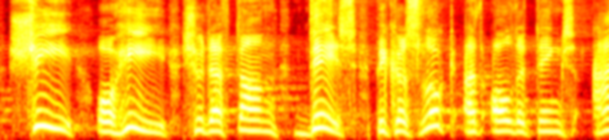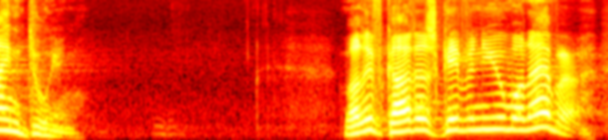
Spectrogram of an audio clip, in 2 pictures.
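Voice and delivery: loud, high, ringing sermon delivery; impassioned preaching. Real, not acted. Preacher exhorting the church not to compare gifts, full-force preaching. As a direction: preach it hard, stretching the key words.

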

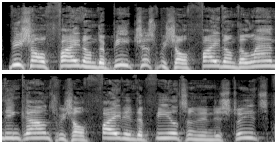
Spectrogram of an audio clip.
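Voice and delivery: loud, high battle oration; defiant wartime rally; Churchill quote. Retold or imitated. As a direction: build the we shall fight litany. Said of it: "leaders like this, talking like this".

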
